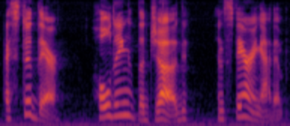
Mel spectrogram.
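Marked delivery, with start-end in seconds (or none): none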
